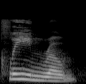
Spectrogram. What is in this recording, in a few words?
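"clean room", English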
